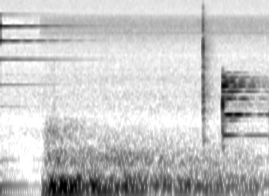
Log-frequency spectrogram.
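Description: Sound effect: a bell-like chime, then a deep low rumble that swells about half a second in and slowly fades, with a click and a second, lower chime near the end.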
